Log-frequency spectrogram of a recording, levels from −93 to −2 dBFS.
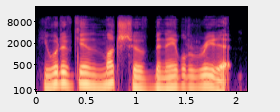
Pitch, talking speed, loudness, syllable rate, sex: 125 Hz, 340 wpm, -17 LUFS, 7.3 syllables/s, male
